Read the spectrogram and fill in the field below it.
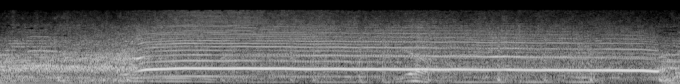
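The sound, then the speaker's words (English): A crowd roars and cheers continuously as a man stands up and walks, while a long, steady, horn-like tone holds loudly over the noise for several seconds before cutting off. “But listen to the crowd. Watch the crowd.”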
